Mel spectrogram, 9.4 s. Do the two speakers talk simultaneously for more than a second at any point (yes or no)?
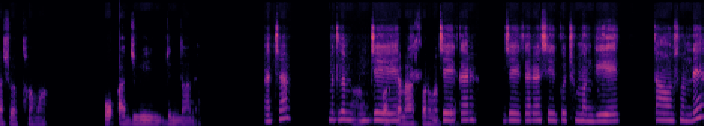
no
